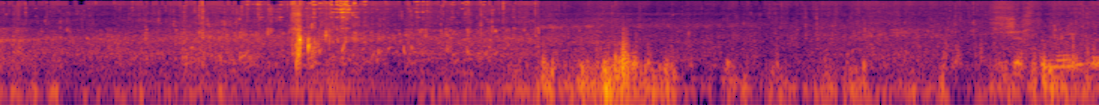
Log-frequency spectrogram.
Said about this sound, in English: that wind is so nice.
